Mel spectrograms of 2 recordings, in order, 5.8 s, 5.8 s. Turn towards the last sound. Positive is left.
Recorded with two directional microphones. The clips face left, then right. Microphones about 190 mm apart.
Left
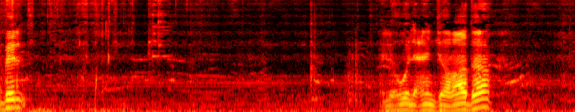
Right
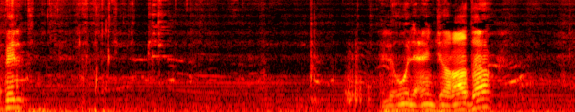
turn(degrees=50)  # may be behind; listen again after turning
